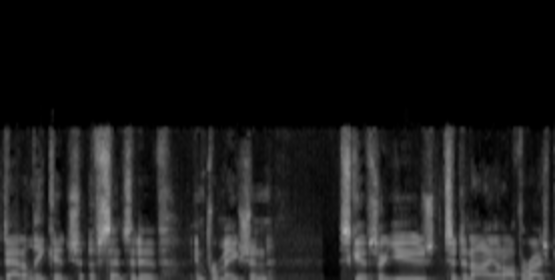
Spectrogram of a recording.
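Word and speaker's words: SCIF: cert complying with certain facility standards known as skip sensitive compartment information facility it's pronounced skip this term originates from the Department of Defense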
